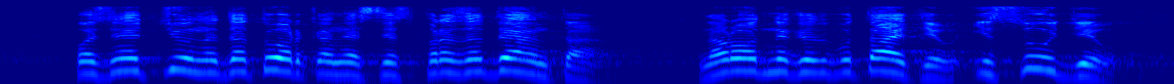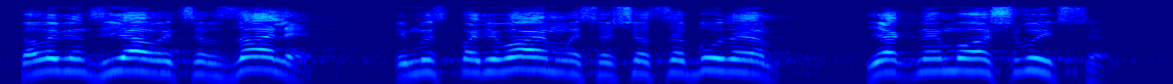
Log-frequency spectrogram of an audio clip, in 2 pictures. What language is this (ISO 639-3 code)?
ukr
